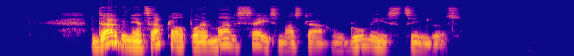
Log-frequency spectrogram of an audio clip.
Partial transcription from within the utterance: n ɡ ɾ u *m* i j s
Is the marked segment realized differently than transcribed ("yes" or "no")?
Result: no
